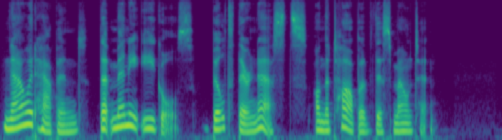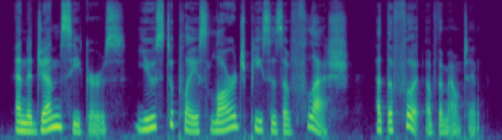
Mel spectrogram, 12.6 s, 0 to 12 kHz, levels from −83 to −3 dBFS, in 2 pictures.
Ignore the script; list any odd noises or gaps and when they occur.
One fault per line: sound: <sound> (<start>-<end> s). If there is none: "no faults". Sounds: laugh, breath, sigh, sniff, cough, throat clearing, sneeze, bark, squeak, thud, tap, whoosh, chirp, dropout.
no faults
